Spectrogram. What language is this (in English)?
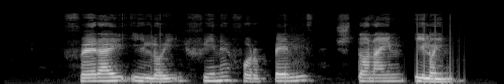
Esperanto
